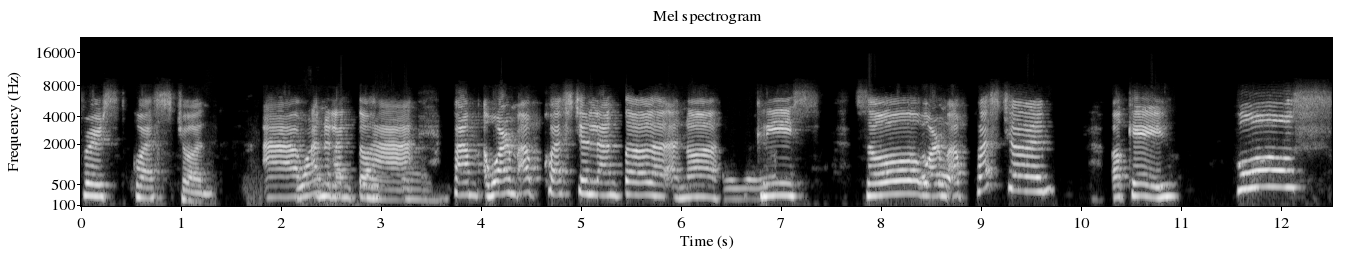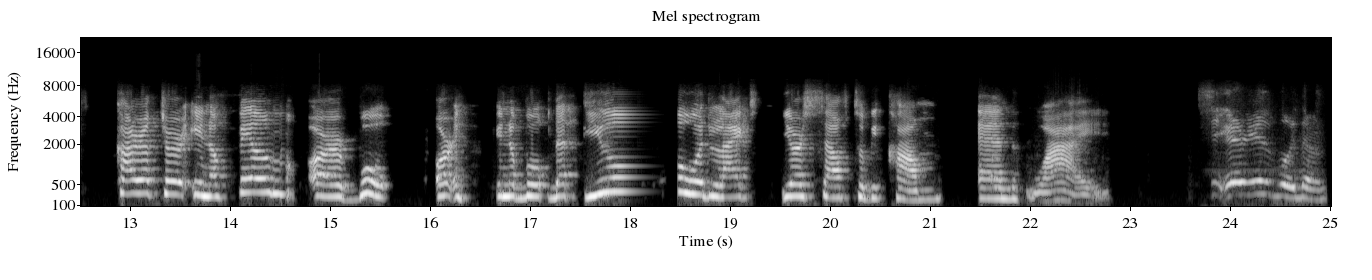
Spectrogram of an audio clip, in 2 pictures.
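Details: Adult or older child speaker, female-sounding voice; ordinary speech.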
